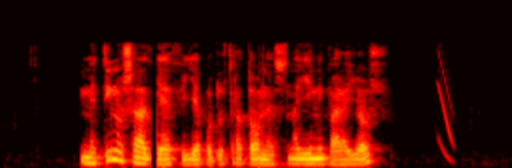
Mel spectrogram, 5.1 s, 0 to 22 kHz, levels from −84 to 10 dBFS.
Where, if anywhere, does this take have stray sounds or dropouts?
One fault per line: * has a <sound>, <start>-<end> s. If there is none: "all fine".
* has a dropout, 1.5-1.6 s
* has a chirp, 4.4-4.6 s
